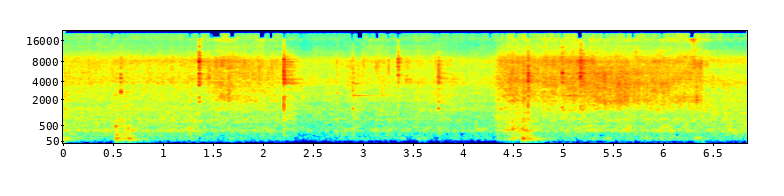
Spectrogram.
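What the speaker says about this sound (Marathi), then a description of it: "याला असे पूर्ण तेल सुटू द्यायचं आहे" Wheat pasta mixture frying in oil in a pan while being stirred: a steady, close sizzle with scraping bursts from the spoon, louder again near the end, with no talking.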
